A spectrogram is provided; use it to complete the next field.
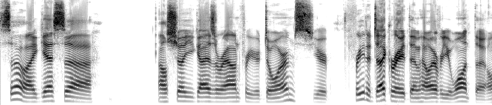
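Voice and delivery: unsure, hesitant, casual tone. A new teacher character shows the group to their dorms: hesitant new teacher. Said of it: "You can tell that he's still new to this whole being a teacher thing. / he shows you guys to your rooms. / It's my job as a teacher".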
